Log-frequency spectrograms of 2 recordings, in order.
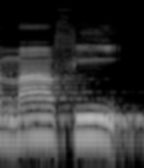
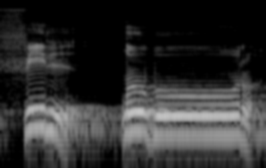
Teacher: فا کو آگے لام کے ساتھ ملائیں گے فی القبور، قاف کو بھی پر ادا کریں گے اور وقف میں را کو بھی پر ادا کریں گے۔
